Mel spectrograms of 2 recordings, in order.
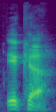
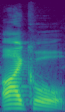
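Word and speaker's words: ichor: Yeah, but as we're running now, Icor, blood, Ika? Ica, You're gonna let him get away with that? Icor. That was two incorrect pronunciations.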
